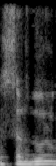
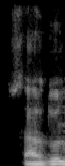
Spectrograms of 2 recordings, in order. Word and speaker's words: शार्दुल: कर रहा है तो आपने सरदुल को नहीं लिया, शार्दुल होता है ना, प्रोनाउंसिएशन थोड़ा सा गड़बड़ है मेरा, ठीक है।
